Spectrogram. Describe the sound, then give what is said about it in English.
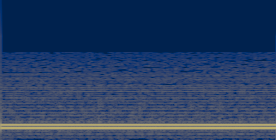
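A steady, unbroken telephone dial tone from a university's digital switch hums at an even level throughout, a continuous electronic drone with a faint background hiss and no talking. “And to me, that sounds the same as dial tones everywhere, but there is a subtle difference because this is coming off a digital switch, and it's the university, and it sounds different.”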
